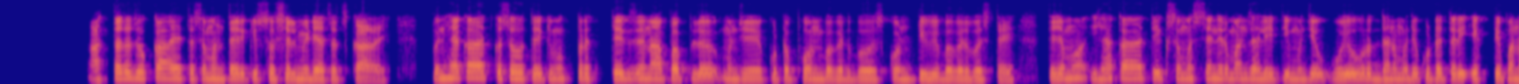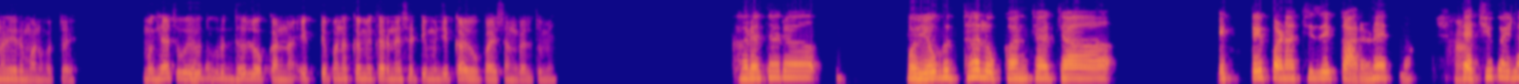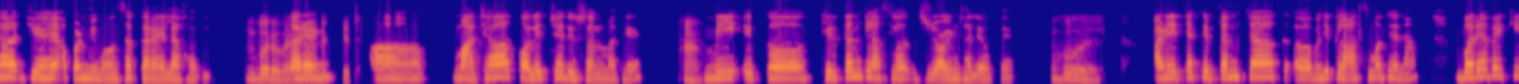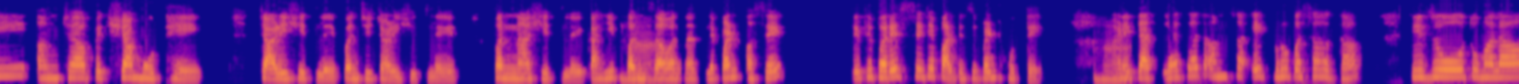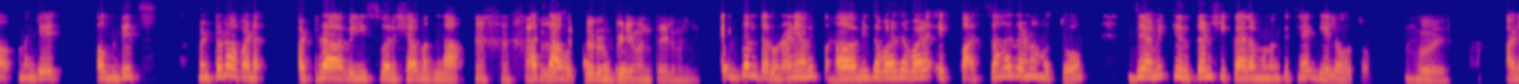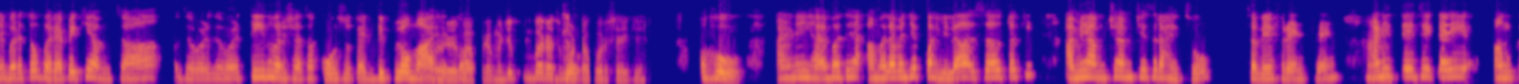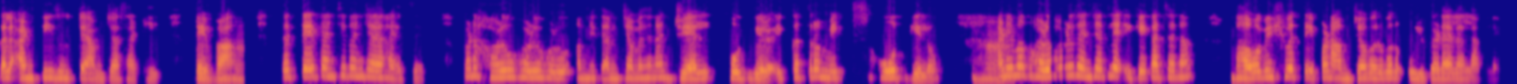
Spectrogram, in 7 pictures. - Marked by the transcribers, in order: in English: "जॉइन"; in English: "पार्टिसिपंट"; in English: "ग्रुप"; in English: "ग्रुप"; laughing while speaking: "आलं लक्षात. तरुण पिढी म्हणता येईल म्हणजे"; other background noise; in English: "फ्रेंड, फ्रेंड"; in English: "अंकल आंटीज"; in English: "जेल"
- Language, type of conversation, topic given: Marathi, podcast, वयोवृद्ध लोकांचा एकटेपणा कमी करण्याचे प्रभावी मार्ग कोणते आहेत?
